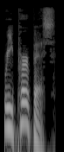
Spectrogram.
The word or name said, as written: repurpose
